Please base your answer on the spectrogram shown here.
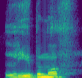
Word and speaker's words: Lyubimov: joined by uh Misha I hope I'm pronouncing this correctly uh lubemov that's right yeah okay I'm normally terrible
